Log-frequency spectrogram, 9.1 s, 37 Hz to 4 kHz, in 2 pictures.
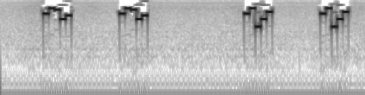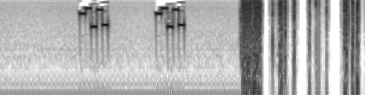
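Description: Five-tone selective call (ZVEI), heard as quick runs of five tones, tones of about 70 ms. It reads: 88057 88057 88159 88159 88102 88102
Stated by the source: ZVEI five-tone selective call received on an SDR.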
